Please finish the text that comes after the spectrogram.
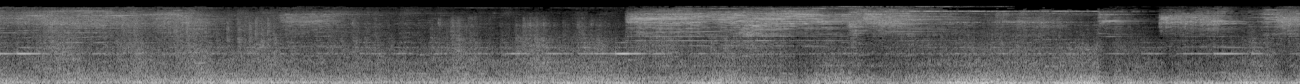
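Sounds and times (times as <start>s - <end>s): high-pitched wheel squeal: 0.0s - 2.2s, 5.1s - 13.0s
freight train wheels rumbling: 0.0s - 13.0s.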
